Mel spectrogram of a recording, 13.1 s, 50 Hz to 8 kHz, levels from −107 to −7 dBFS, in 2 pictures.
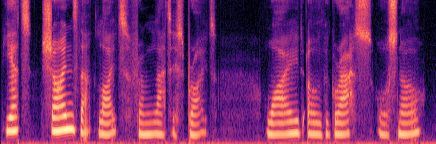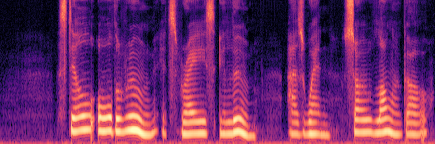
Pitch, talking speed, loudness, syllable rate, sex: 205 Hz, 115 wpm, -19 LUFS, 3.2 syllables/s, female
